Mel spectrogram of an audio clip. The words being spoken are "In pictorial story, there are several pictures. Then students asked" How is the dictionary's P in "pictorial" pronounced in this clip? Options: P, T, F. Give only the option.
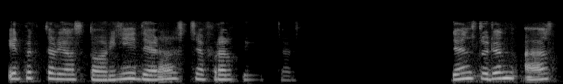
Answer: F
